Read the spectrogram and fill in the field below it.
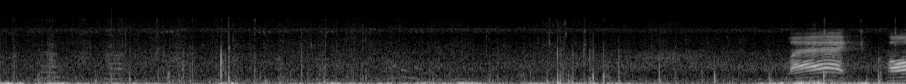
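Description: Horse hooves clop on the ground at an even walking rhythm during a riding lesson, fairly close, with a voice breaking in near the end.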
